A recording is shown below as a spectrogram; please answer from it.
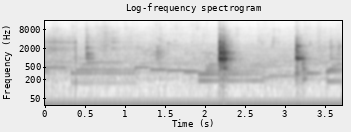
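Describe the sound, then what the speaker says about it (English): A spoon stirring garlic powder and black pepper into a pan for coconut curry shrimp, with a few soft scrapes and two sharper metallic clinks against the pan over a quiet background. "a little bit of garlic powder, some black pepper. We're gonna stir that in."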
